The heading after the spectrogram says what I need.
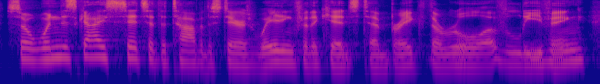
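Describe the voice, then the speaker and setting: A man's voice: mid-range voice, brisk, a bit bright. A man hosting a podcast, giving a casual, opinionated film review in a profane, incredulous manner.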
